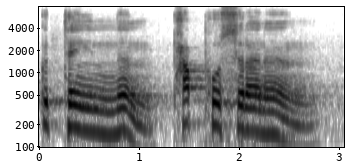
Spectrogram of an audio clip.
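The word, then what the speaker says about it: Πάφος: 있는 수도 껴 깁니다 여기 바보 라고 나오는데 원래 발음은 타 포스 입니다 파포스 바보 안양 그바보 아닙니다 파 포스 라는 도시로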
